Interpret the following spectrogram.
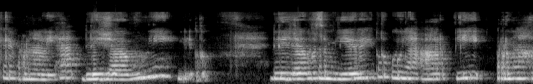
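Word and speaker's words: déjà vu: Dejavu sendiri itu punya arti pernah lihat. Deja itu pernah eh Deja itu sudah. Vu itu lihat jadi sudah lihat. Jadi udah pernah lihat dejavu. Tapi cara prasnya kayak dejavu.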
